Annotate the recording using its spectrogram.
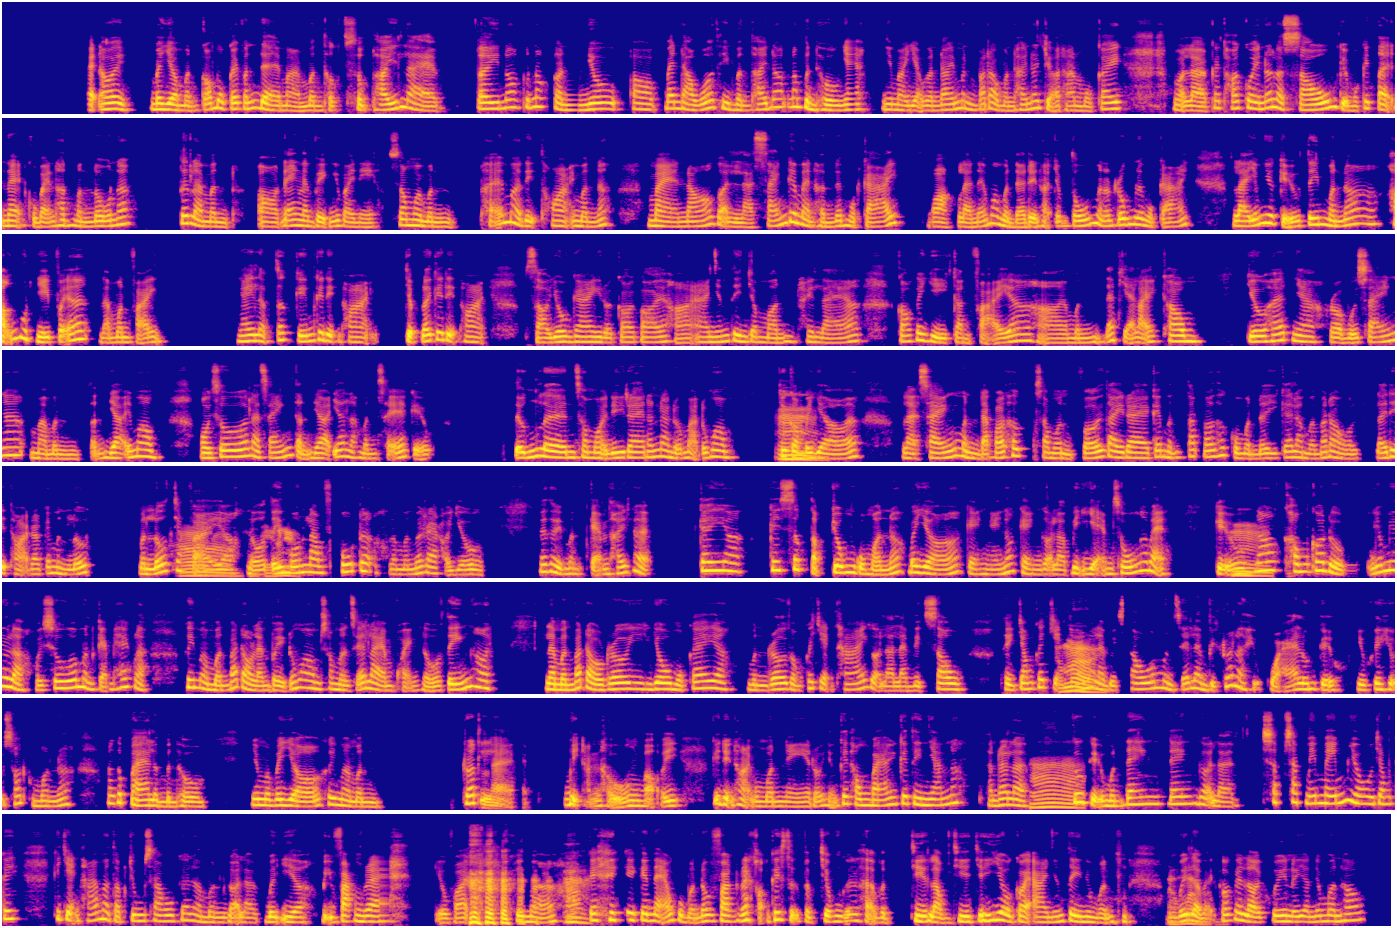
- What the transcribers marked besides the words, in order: tapping; other noise; other background noise; laughing while speaking: "cái"; laugh; laughing while speaking: "mình?"
- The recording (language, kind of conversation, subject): Vietnamese, advice, Làm sao tôi có thể tập trung sâu khi bị phiền nhiễu kỹ thuật số?
- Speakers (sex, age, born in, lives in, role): female, 25-29, Vietnam, Germany, user; male, 20-24, Vietnam, Germany, advisor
